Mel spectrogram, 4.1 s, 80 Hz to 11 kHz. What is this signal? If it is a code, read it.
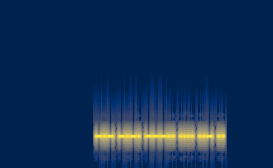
Morse code, heard as a keyed tone, about 41 wpm, 700 Hz. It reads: KC8HUI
